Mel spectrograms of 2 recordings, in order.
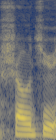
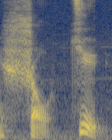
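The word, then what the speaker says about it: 收据: And it's important not to, don't mix up the pronunciation of 收据. It's not, it's normally handwritten, but it isn't the character for hand. So don't say 手据, because that means a hand saw, okay?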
